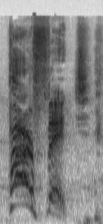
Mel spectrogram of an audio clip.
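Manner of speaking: high, loud Scottish burst of delight; Scottish shout. Retold or imitated. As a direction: bark it out with a manic Scottish brogue. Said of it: "the Scottish".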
